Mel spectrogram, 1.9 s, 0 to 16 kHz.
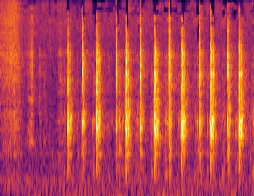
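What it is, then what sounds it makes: Counterfeit shaver cassette rattling when shaken. A counterfeit Braun 32B/32S electric shaver foil and cutter cassette, whose cutting blades run on plastic rods, is shaken by hand. After a faint start, its plastic runners hit each side in a quick series of about fourteen sharp, dry clicks. The rattle marks it as a fake, since genuine parts have metal runners and make no noise at all.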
